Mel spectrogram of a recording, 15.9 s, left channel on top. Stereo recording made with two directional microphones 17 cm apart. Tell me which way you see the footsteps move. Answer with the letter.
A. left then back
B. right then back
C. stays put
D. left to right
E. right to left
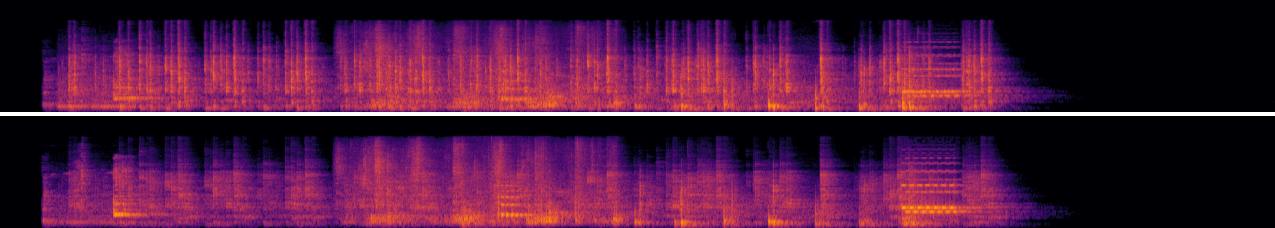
E.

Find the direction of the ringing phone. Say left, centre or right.
right.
